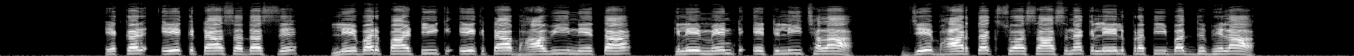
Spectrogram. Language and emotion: Maithili, neutral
